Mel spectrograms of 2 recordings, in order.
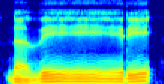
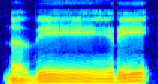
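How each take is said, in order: Both takes have the same delivery.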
